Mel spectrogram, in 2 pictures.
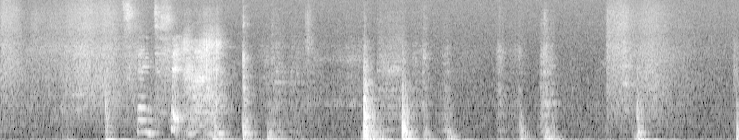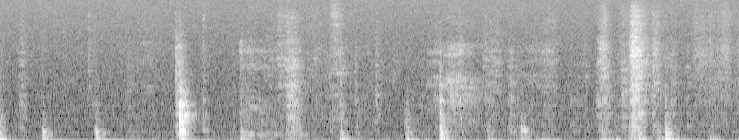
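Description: Wooden boards knock and clatter against a wall.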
